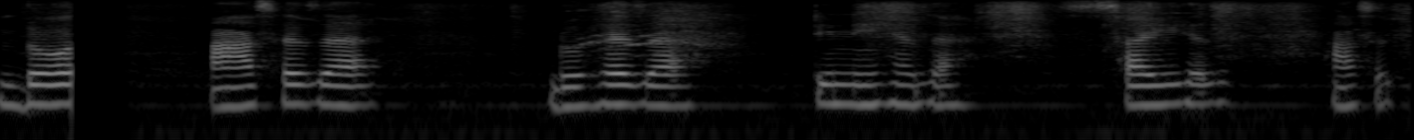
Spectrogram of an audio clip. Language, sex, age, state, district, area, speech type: Assamese, female, 30-45, Assam, Dhemaji, urban, spontaneous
